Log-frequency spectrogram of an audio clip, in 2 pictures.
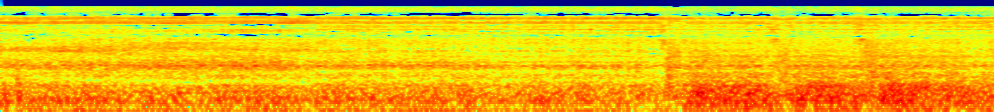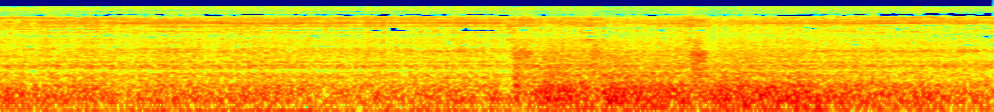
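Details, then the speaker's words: Toyota Kijang with Aisan carburettor after disassembly, restarted warm with nothing changed, idle air screw three turns out from closed: idle hunts unevenly and sounds unstable, so the air setting is to be checked; cause not confirmed. "dari suara sepertinya tidak stabil kita tes cek dulu setelan angin"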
